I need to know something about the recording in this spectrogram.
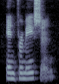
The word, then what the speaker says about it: information: Imagine that you're striking through that O when it's in an unstressed syllable.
